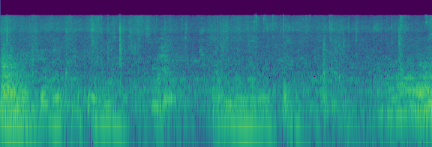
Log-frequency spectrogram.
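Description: Low murmur of indistinct voices talking quietly in a hall, with a few light knocks and rustles.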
